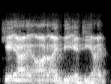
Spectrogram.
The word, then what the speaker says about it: Kiribati: over there known as kiribati k-i-r-i-b-a-t-i pronounced as kiribati because ti over there is pronounced as an s so i visited the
